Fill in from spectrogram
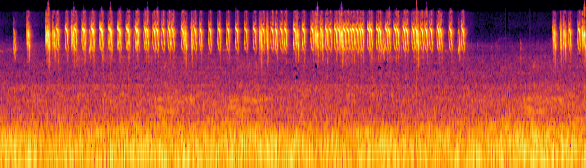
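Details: Red-billed leiothrix lure call: a couple of lone high chirps build into a long, dense, fast chatter of sharp bright notes lasting about eight seconds. Near silence follows, then a final short burst of chirps.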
